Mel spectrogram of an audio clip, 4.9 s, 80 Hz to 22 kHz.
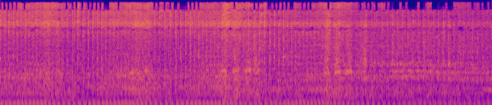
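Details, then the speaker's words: Craftsman LT1000 yard tractor, sat a long time, first drive: single-cylinder engine labours with slow surging swell about once a second as the drive drags and binds; suspected locked-up hydrostatic transmission gears, possibly water; unconfirmed. "There you go. Oh, it doesn't sound good. Want this up front? Does it work in reverse? Do the slower gears work? That just seems like she's been sitting for too long."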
